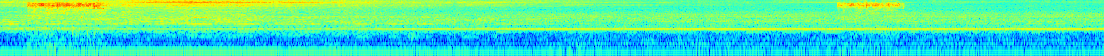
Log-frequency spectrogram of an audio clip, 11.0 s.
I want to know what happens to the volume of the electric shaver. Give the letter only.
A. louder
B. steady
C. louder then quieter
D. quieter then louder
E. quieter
E.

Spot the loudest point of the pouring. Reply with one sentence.
The volume of the pouring peaks at 1 second.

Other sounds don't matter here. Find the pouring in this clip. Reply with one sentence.
The pouring can be heard from 0.2 to 1.1 s and from 8.3 to 9.1 s.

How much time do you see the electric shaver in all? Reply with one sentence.
The electric shaver can be heard for 11 seconds in total.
